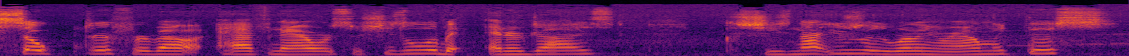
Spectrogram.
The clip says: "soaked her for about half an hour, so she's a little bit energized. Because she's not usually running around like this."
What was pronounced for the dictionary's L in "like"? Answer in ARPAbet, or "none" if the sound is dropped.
W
